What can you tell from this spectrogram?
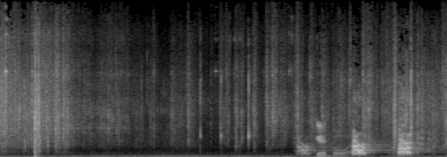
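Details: Original Mountain Cur squirrel dog treeing at the last hour of daylight among black walnuts and hickory flats: a few loud, hoarse barks in the final two seconds, after quiet woodland with footsteps and a man speaking.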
